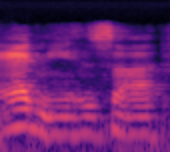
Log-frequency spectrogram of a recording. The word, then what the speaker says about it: Agni: My name Agni or Agni as they pronounce it in Hindu mythology.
